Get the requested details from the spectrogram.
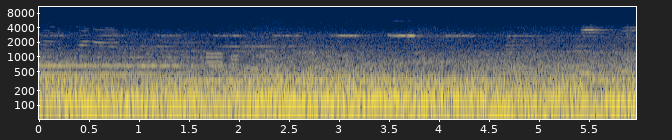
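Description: A scooter engine hums.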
